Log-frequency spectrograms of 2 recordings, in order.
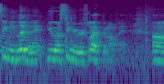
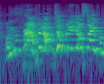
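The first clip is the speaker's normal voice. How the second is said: high, loud excited butting-in; retold eagerness; 13 semitones higher, 8 dB louder than usual. Younger self jumping into a rap cipher, imitated eager. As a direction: burst in as if claiming a spot.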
